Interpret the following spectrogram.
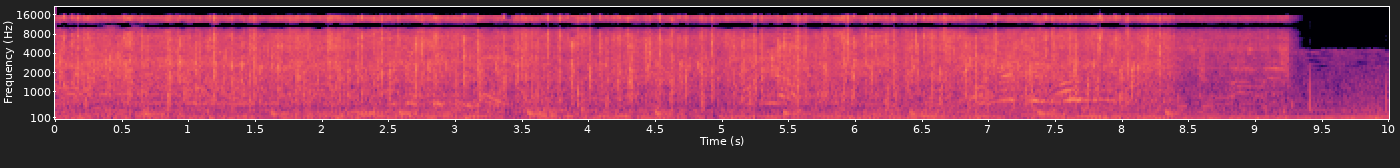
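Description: Voices over music and a dense crowd-like hiss. Near the end the sound turns thinner and muffled, with a steady low hum.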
